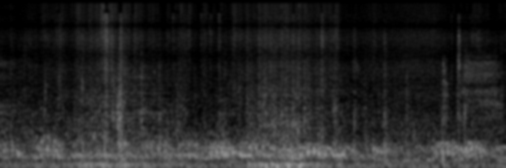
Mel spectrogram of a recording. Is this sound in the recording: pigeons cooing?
yes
